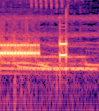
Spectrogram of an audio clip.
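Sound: mobile phone ringing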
